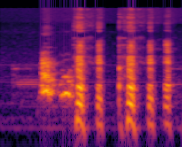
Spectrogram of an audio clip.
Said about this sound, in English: I got to go see what the dogs are barking at. I will be right back.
